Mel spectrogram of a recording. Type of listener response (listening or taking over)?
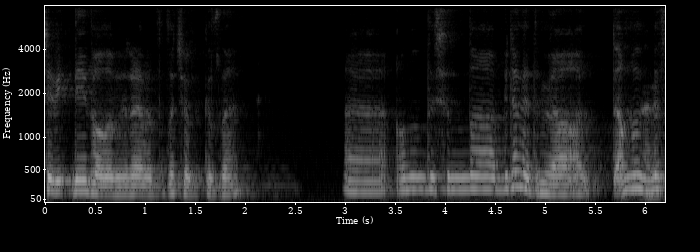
listening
